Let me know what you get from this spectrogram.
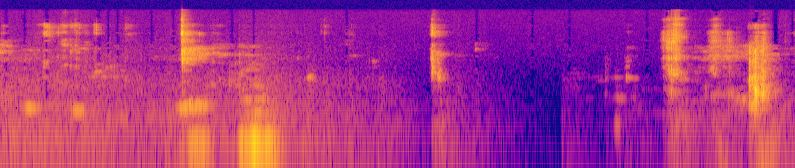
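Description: Close-miked chewing and wet mouth clicks of people eating pickled salad and grilled octopus, with two louder smacks about a second and a half in, a short pause, then a quick run of sharp clicks near the end.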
